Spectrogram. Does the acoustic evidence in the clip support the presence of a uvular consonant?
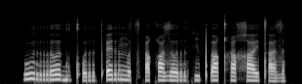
yes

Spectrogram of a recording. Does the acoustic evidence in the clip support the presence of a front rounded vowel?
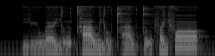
yes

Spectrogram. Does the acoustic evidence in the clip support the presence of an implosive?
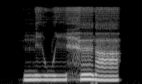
no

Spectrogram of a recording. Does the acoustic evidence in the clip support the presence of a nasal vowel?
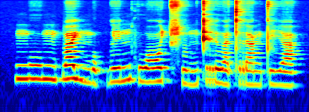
no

